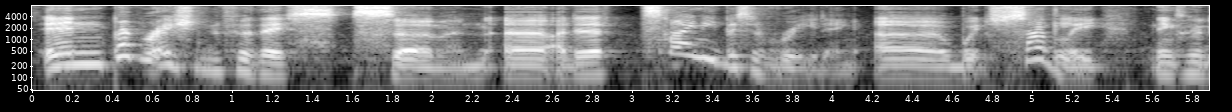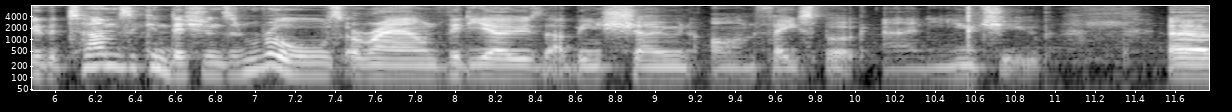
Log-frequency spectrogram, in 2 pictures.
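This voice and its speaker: A man's voice: medium pitch, vocal fry, fairly bright tone. Guy preaching a casual sermon, chatty, jokey, voice goes up and down a lot. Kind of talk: informal pre-recorded sermon.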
